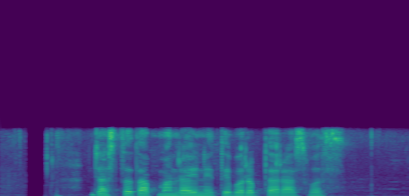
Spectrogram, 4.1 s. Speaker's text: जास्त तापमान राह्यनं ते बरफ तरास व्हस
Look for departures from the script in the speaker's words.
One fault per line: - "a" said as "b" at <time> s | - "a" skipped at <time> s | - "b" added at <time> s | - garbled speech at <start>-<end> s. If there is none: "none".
none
